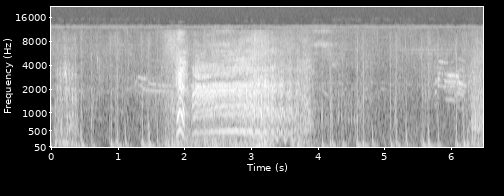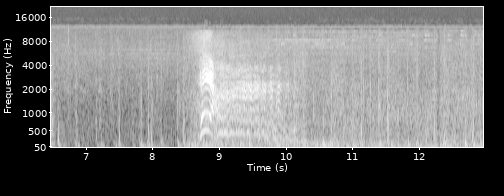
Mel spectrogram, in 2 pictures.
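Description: A horse's hooves thud rapidly on grass.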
